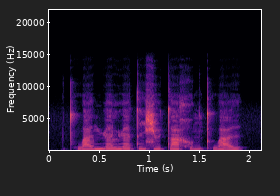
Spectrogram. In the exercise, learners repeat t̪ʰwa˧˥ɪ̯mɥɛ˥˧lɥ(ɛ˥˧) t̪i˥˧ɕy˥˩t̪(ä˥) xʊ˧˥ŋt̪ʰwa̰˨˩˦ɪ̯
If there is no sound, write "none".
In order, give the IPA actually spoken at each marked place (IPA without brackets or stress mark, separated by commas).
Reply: ɛ˥˧, ä˥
